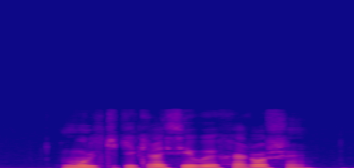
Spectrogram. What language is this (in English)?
Russian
